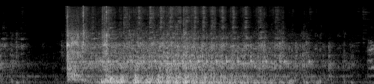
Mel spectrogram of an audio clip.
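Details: Honda GX340 11 hp ex-pressure-washer engine after long storage, carburetor and fuel tank cleaned, oil added, premium fuel and starting fluid: after a pull it fires abruptly and runs rough and uneven about three seconds before fading, barely catching.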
